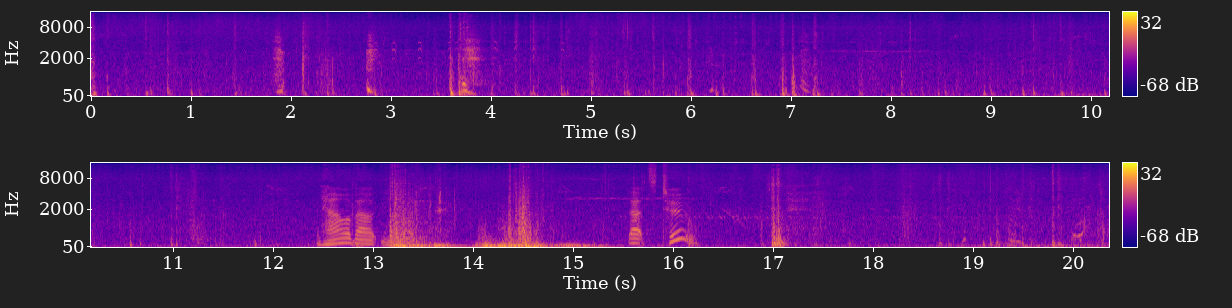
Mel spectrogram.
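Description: Footsteps run through grass and over stone.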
